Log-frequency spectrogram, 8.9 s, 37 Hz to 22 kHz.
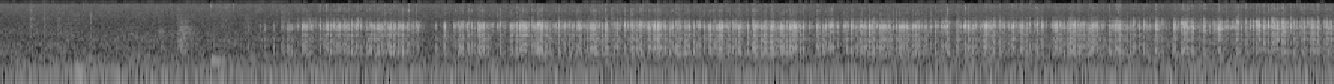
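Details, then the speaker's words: MacBook A1466 powering up on USB-C at 20 V: a harsh, gritty, metal-on-metal whirring grind from the cooling fan with a worn bearing. "It's definitely the fans making that noise. Oh, that is just terrible."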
